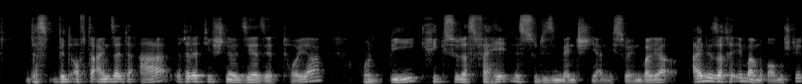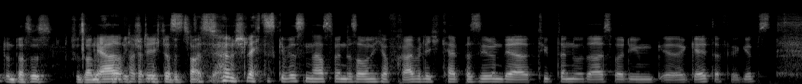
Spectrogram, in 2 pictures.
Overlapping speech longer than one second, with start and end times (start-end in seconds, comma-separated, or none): 8.9-10.3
